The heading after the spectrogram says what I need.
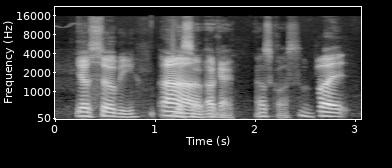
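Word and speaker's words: YOASOBI: yeah, Yosab? Is it Yosabe? Yosab? something like that. I'm trying to remember the actual pronunciation. Pronunciation. Yosobi.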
